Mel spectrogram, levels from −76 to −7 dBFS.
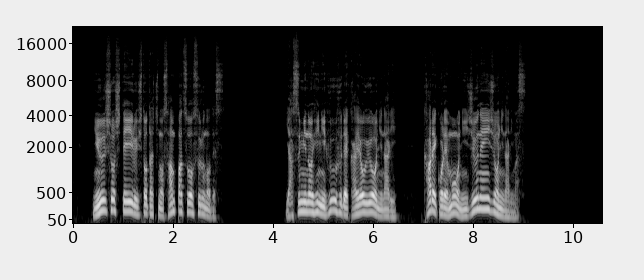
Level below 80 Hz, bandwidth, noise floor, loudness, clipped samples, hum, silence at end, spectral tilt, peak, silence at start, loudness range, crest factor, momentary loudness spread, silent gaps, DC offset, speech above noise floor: -54 dBFS; 18 kHz; under -90 dBFS; -24 LUFS; under 0.1%; none; 1.55 s; -6 dB/octave; -8 dBFS; 0.4 s; 4 LU; 18 dB; 12 LU; 3.11-4.18 s; under 0.1%; over 67 dB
